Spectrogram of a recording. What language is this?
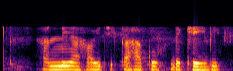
Odia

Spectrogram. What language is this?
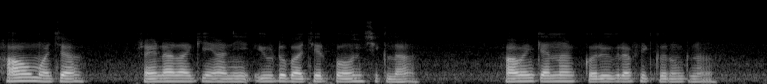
Konkani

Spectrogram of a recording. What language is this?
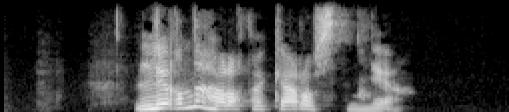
Kabyle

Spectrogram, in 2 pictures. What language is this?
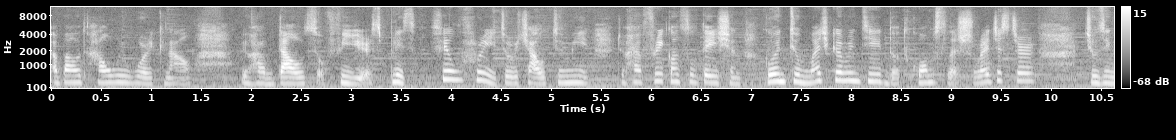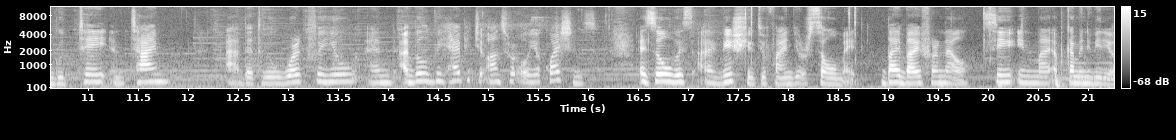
English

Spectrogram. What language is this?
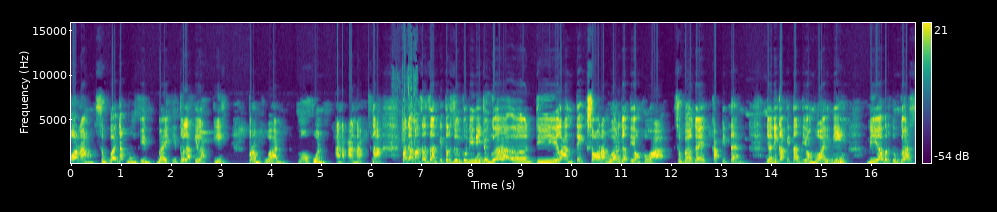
Indonesian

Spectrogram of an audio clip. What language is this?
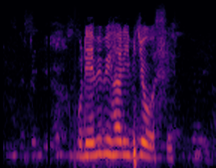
Kinyarwanda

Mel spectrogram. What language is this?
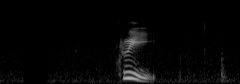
Sinhala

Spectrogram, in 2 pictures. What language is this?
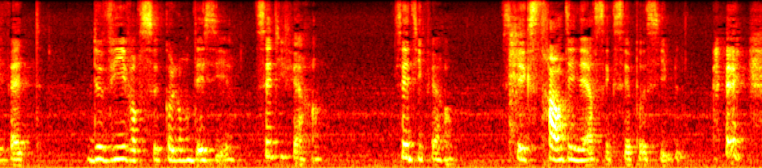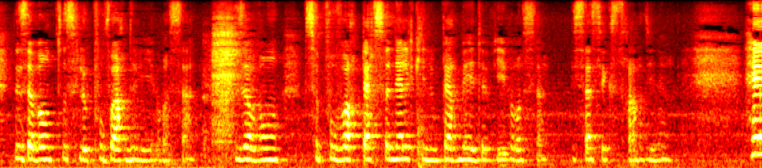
French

